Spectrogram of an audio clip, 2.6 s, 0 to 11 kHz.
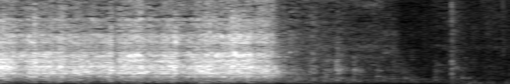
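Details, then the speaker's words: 1980 Wheel Horse C145 garden tractor cranking: quick, even starter whir turns the engine over but it never fires; no-start traced to the fuel pump not pumping. "I diagnosed it down to the fuel pump not pumping."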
